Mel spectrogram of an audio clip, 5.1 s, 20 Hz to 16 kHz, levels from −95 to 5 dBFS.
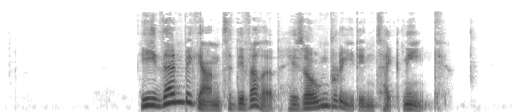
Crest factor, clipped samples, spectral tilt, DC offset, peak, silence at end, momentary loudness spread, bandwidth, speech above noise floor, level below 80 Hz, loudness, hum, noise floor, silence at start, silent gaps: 20 dB; under 0.1%; -6 dB/octave; under 0.1%; -8 dBFS; 0.7 s; 10 LU; 11.5 kHz; 64 dB; -54 dBFS; -26 LUFS; none; -90 dBFS; 1.4 s; none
